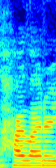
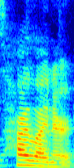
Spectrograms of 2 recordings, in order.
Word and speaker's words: Highliner: And yes, it's called highliner. You guys always comment like, are you saying it right? Yes, it's the Marc Jacobs highliner.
